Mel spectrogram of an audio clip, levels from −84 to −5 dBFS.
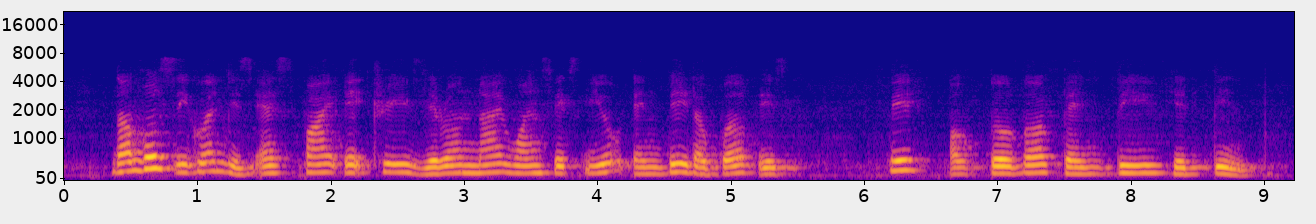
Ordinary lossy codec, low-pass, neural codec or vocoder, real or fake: none; 7.2 kHz; codec, 24 kHz, 0.9 kbps, WavTokenizer, small release; fake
